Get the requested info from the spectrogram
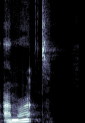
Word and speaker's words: Amerat: All of that stuff is my full name, Aliyah Amirat, and that's spelled A-A-H-L-I-Y-A-H, surname A-M-E-R-A-T.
